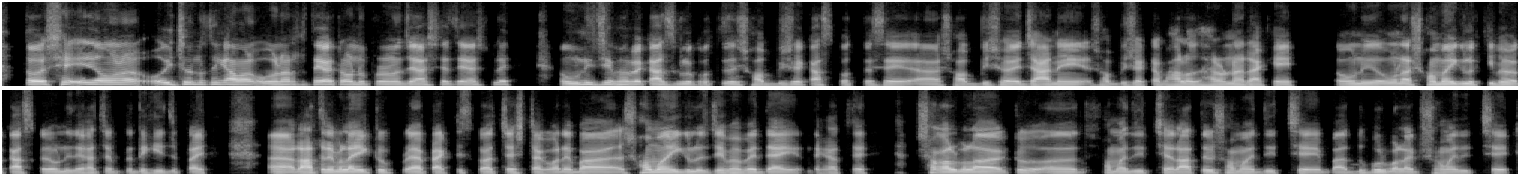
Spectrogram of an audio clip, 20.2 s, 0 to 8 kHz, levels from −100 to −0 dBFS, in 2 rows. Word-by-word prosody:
তো - - +3 0.2
সেজন্য 180 -2 +3 0.2
ঐজন্য 180 +3 +1
থেকে 185 -1 0
আমার 165 -1 +3
ওনার 155 +1 +2 0.2
একটা 165 0 -1
অনুপ্রেরণা 150 0 -1 0.2
আসে 145 +2 -6
যে, - - +2
আসলে 165 +3 -7 0.5
উনি 160 +3 +1
যেভাবে 160 -1 +2
কাজগুলো 145 +1 +2
করতেছে, 140 +1 -4
সব 130 - -1
বিষয়ে 140 +2 -2
কাজ 130 0 -2
করতেছে, 125 -1 -7 0.2
আ - - -3 0.2
সব 115 -1 -2
বিষয়ে 120 -1 +1
জানে, 110 0 +3 0.2
সব 115 - -6
বিষয়ে 120 +1 -3
একটা 115 - -4
ভালো 115 +1 +1
ধারণা 110 +3 0
রাখে। 105 +1 0 0.3
তো - - -4
উনি 130 +1 0 0.2
উনার 135 0 +2
সময়গুলো 145 -1 +3
কিভাবে 140 -2 +1
কাজ 120 0 +3
করে? 125 - -1
উনি 130 - -4
দেখা 130 +1 0
যাচ্ছে - - -2 0.2
দেখি 125 +1 -3
যে, - - -10
প্রায় 115 0 0 0.4
আ - - +3 0.2
রাতের 135 +3 +5
বেলায় 145 0 +6
একটু 140 +1 -3
প্র্যা 120 0 +3
প্র্যাকটিস 125 +1 0
করার 125 -1 0
চেষ্টা 125 0 -1
করে 115 0 0
বা, 115 - +5 0.2
আ - - -2
সময়গুলো 145 -4 +3
যেভাবে 125 -2 +2
দেয়। 115 -1 +4
দেখা 120 - -5
যাচ্ছে 120 - -5 0.4
সকালবেলা 145 -2 +4
একটু 130 +2 -4 0.2
আ - - -1 0.3
সময় 130 -2 -2
দিচ্ছে, 120 0 -6
রাতেও 125 +4 +1
সময় 125 -3 -2
দিচ্ছে 120 0 -5 0.2
বা, - - -1
দুপুরবেলা 130 -1 -1
একটু 125 - -15
সময় 115 -1 -2
দিচ্ছে। 115 - -8
130 Hz, 210 wpm, -24 LUFS, 120-145 Hz, 0.5 s, বেলায়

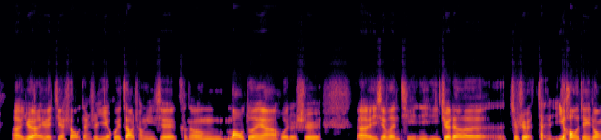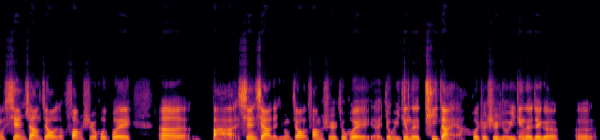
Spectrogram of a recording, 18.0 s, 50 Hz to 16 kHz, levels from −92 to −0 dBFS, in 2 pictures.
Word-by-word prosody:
呃， 90 -1 +2
越 145 +1 +5
来 150 - -1
越 165 - -1
接 170 +1 -4
受， - - -2
但 125 +2 -7
是 140 -2 -6
也 100 -4 -2
会 125 -2 -2
造 115 - +4
成 105 +1 -10
一 110 - -9
些 115 +1 0
可 95 - -14
能 95 +5 -3 0.2
矛 85 +2 +5
盾 120 +1 +1
呀， 100 -3 +4
或 110 0 -3
者 90 -2 -5
是， 95 -2 -1 0.5
呃， 95 0 +3
一 100 - -1
些 115 +3 +1
问 120 -5 0
题。 85 -1 -8
你 100 -1 -6
你 105 -2 -6
觉 115 +5 +6
得， 175 -2 +4
呃， 150 -3 -2
就 150 - -1
是 155 0 +2
它 - - -1
以 - - +3
后 180 +1 +5
这 170 -3 -1
种 105 -7 -1
线 165 -4 0
上 160 -7 +2
交 140 0 +3
友 - - -4
的 80 - -10
方 140 +1 +2
式 - - -5
会 - - -4
不 - - -26
会， 110 -4 +3 0.4
呃， 90 -3 +2 0.4
把 - - 0
线 115 -2 +2
下 105 - +5
的 95 - -7
这 100 - -16
种 95 -4 -11
交 100 +4 +2
往 - - -6
方 105 +1 -2
式 90 - -5
就 95 +3 -5
会， - - +1
呃， - - -8
有 - - -4
一 85 - -8
定 105 +3 -1
的 85 -1 0
替 - - +2
代 - - +5
啊， - - -14
或 - - -1
者 - - -4
是 - - -2
有 - - -6
一 85 - -3
定 90 0 -2
的 80 -1 +1
这 90 -1 +3
个， 80 0 -1 0.4
呃 80 -1 -5
105 Hz, 265 characters per minute, -24 LUFS, 90-130 Hz, 0.5 s, 觉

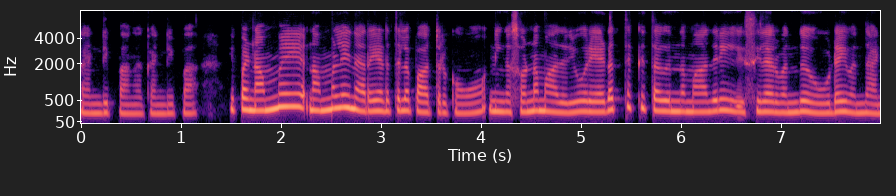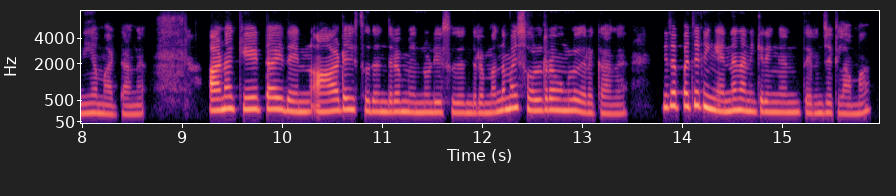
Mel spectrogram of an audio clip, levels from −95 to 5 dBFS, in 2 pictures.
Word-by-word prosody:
கண்டிப்பாங்க, 205 -1 -7
கண்டிப்பா. 200 0 -8 0.4
இப்ப 280 +1 +1
நம்மே 295 +7 +5 0.3
நம்மளே 285 +5 +4
நெறைய 250 0 0
இடத்துல 260 +2 -1
பார்த்துருக்கோம். 215 -2 -5 0.2
நீங்க 235 -1 -1
சொன்ன 240 +2 0
மாதிரி 220 -2 -3
ஒரு 240 -1 0
எடத்துக்கு 275 +5 -2
தகுந்த 245 -2 +1
மாதிரி 245 +3 -1 0.3
சிலர் 235 -2 -1
வந்து 225 +2 0 0.2
உடை 225 +3 0
வந்து 210 0 -4
அணிய 205 +2 -5
மாட்டாங்க. 185 0 -8 0.8
ஆனா 285 +3 +6
கேட்டா 290 0 +3
இது 260 -2 +1
"என் 230 0 -1 0.2
ஆடை 260 +3 +2
சுதந்திரம், 235 -1 -1
என்னுடைய 225 0 -3
சுதந்திரம்." 215 -1 -5
அந்த 255 +3 +1
மாரி 320 +1 +3
சொல்கிறவங்களும் 260 -2 0
இருக்காங்க. 195 -2 -8 0.5
இத 365 - +5
பத்தி 360 +1 +5
நீங்க 285 -4 +5
என்ன 245 - +2
நினைக்கிறீங்கன்னு 225 -2 -3
தெரிஞ்சுக்கலாமா? 205 -1 -6
235 Hz, 145 wpm, -23 LUFS, 215-260 Hz, 0.8 s, ஆனா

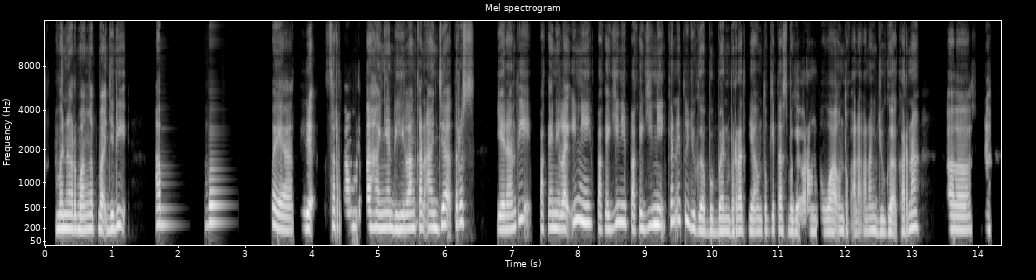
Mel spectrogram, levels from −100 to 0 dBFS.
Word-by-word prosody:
Bener 195 0 +4
banget, 190 +2 +2
Mbak. 185 -2 +2
Jadi 200 +5 +3 0.6
apa 245 +1 -3 1.0
ya, 175 -2 +2
tidak 205 -2 +4
serta-merta 220 0 -2
hanya 210 0 +3
dihilangkan 200 +2 +2
aja 210 +4 +2
terus, 275 +2 -2 0.3
ya 185 0 +3
nanti 315 - -1
pakai 205 0 -2
nilai 195 -2 +2
ini, 285 -2 +4
pakai 195 -3 -3
gini 275 +4 +2
pakai 195 0 -1
gini, 240 +5 +5
kan 290 +5 -2
itu 315 0 -1
juga 195 -10 +1
beban 165 +2 -1
berat 165 +1 -1
ya 165 -1 0
untuk 165 +1 -5
kita 175 -1 -2
sebagai 165 0 -2
orang 160 0 -3
tua 160 0 0
untuk 170 -1 -6
anak-anak 160 +4 -4
juga 160 0 0
karena, 180 +6 0 0.5
eee, 180 -1 +2
sudah 200 -3 -12
195 Hz, 160 wpm, -18 LUFS, 175-230 Hz, 1.0 s, gini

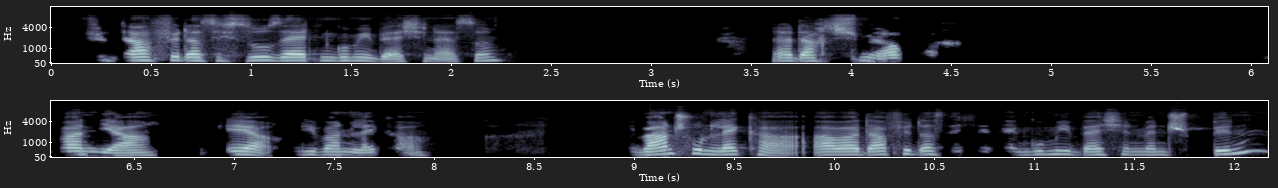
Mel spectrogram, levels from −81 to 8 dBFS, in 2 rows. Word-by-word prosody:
für 220 - -12
dafür, 210 +2 +3
dass 200 -1 +3
ich 180 - -2
so 210 +2 +1
selten 200 -1 +4
Gummibärchen 175 -7 -2
esse. 195 +6 -5 1.3
Da 190 - 0
dachte 185 0 +2
ich - - +1
mir 190 -5 -3
auch 190 - +4
noch 460 - -15 1.6
Waren 205 -3 +2
ja. 160 -1 +3 0.4
Ja, 200 -3 +3
die 200 0 -7
waren 190 -1 -1
lecker. 165 +1 -6 1.0
Die - - -14
waren - - +7
schon 255 -2 +1
lecker, 205 -2 -1
aber 190 +1 +4
dafür, 205 +4 0
dass 210 -1 -2
ich 205 - -22
ja 200 - -20
gar - - -17
kein 185 - -13
Gummibärchen 200 -2 -4
Mensch 185 0 -1
bin 225 +6 +2
200 Hz, 170 wpm, -21 LUFS, 185-210 Hz, 1.6 s, waren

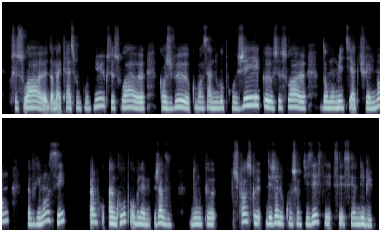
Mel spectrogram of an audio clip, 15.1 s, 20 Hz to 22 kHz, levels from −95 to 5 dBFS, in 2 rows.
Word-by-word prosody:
Que - - -16
ce 175 - -5
soit, 195 +1 +2
heu, - - +4
dans 90 - +1
ma 90 +2 +1
création 95 - -4
de 175 - -8
contenu, 210 +8 -4
que - - -17
ce 185 - -1
soit, 195 +1 0
heu, 175 0 +4 0.3
quand 190 0 +1
je 170 -2 -2
veux, 205 +1 +4
heu, - - +1
commencer 180 -2 -5
un 190 - +1
nouveau 175 +1 +1
projet, 240 +11 +2
que 205 -3 +5
ce 200 +3 -3
soit, 215 +1 +1
heu, 185 0 +2 0.3
dans 185 0 +2
mon 185 0 +2
métier 190 +1 +1
actuellement. 180 +8 0 0.5
Vraiment, 180 +9 +1
c'est 270 -1 -1 0.5
un 235 -1 +4
pro 225 - -13
un 195 -1 +6
gros 220 +7 +2
problème, 190 -9 0
j'avoue. 185 -6 +1 0.4
Donc, 180 0 -2
heu, 175 -1 +1 0.3
je - - -9
pense 255 +1 0
que 200 -2 +1
déjà 190 +3 +3
le 195 -2 +2
conscientiser, 185 +2 -1
c'est 100 0 -2
c'est 185 - -4
c'est 185 0 -6
un 180 - +1
début. 175 -4 +1
185 Hz, 200 wpm, -24 LUFS, 175-210 Hz, 0.5 s, un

